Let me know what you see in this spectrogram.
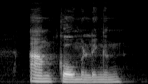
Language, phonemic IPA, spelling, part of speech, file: Dutch, /ˈaŋkoməˌlɪŋə(n)/, aankomelingen, noun, Nl-aankomelingen.ogg
- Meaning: plural of aankomeling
